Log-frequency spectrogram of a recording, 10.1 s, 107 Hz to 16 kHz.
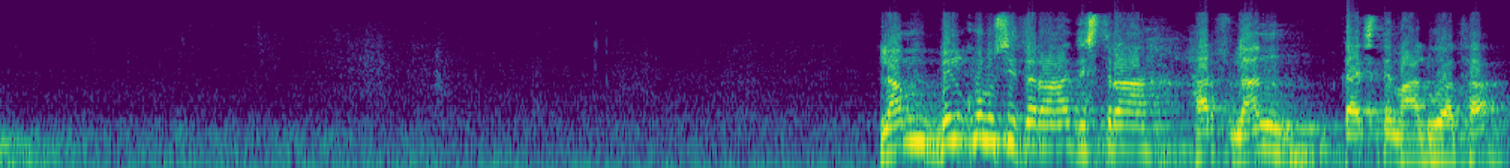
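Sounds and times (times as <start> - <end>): background hiss: 0.0 - 10.0
steady low hum: 0.0 - 10.0.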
